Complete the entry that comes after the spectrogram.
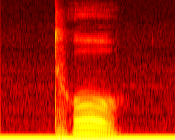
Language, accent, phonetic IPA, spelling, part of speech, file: Persian, Iran, [t̪ʰo], تو, pronoun, Fa-تو.ogg
- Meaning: 1. you, thou (informal, singular) 2. you, thee 3. your, thy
